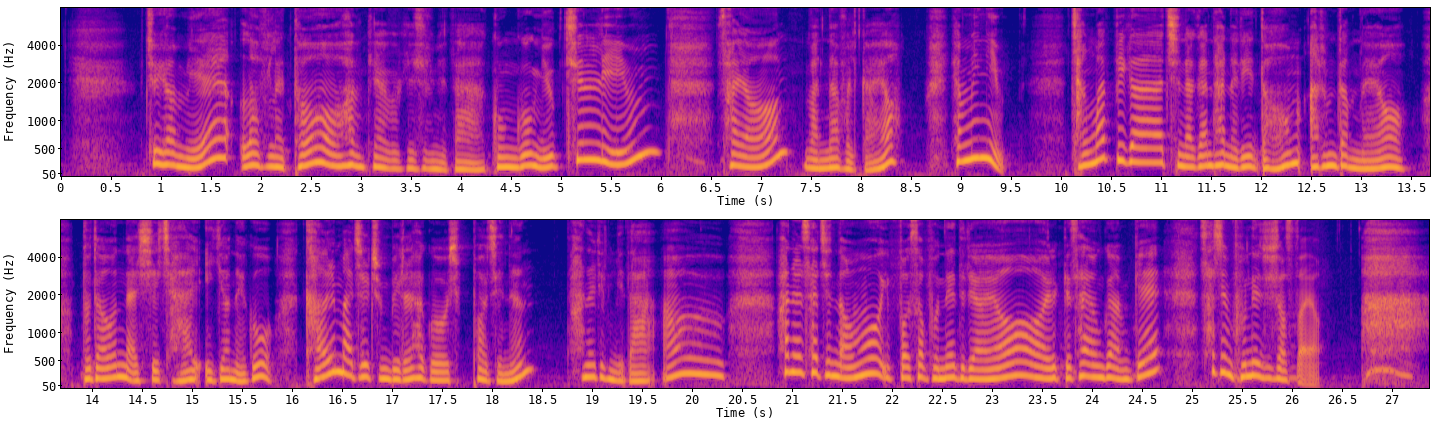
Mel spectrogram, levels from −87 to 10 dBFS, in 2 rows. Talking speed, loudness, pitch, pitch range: 230 characters per minute, -15 LUFS, 190 Hz, 165-230 Hz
